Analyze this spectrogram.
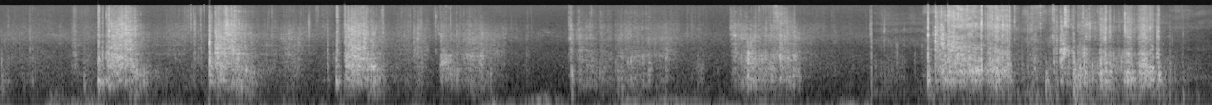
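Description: A hoe scraping and pushing through wet cement mix in a plastic mixing tub, in repeated strokes every second or two, with a run of longer strokes near the end.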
